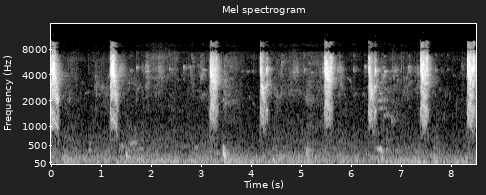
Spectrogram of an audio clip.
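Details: Long-tailed shrike in a training recording full of varied song content: loud, abrupt harsh notes repeated roughly every second, with faint high twittering between them.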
